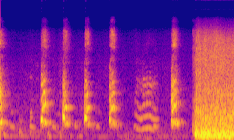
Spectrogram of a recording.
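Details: Rescued pit bull mix, male, barking when upset as a person makes pretend play bombs: about five short sharp barks roughly every half second, a wavering whine, one more bark, then a loud burst of broad noise at the end.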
